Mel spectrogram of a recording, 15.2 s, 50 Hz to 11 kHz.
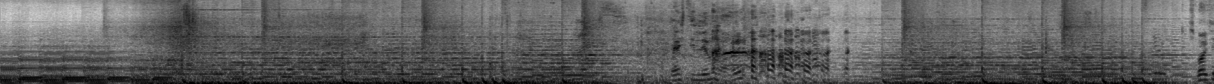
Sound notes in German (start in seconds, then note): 0.2 dramatische Musik; 6.0 spricht in einer Fremdsprache; 8.7 lacht; 9.8 dramatische Musik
